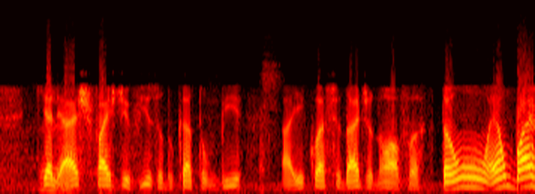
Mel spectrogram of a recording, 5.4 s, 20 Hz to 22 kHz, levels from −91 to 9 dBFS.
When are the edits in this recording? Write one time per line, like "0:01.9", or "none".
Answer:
0:04.3

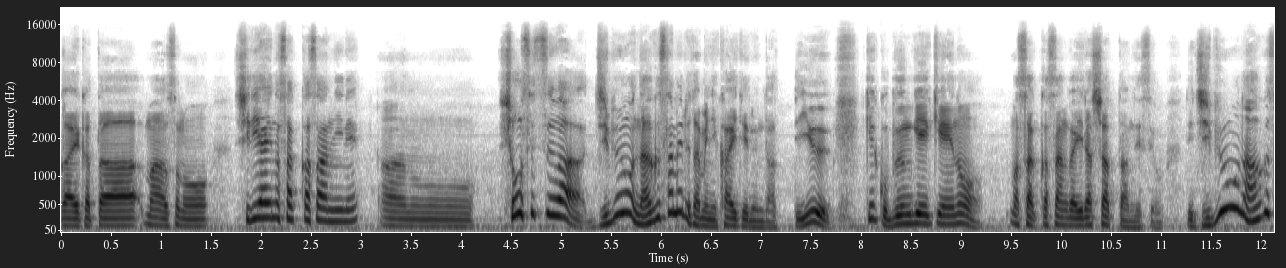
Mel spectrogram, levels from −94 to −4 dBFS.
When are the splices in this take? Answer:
0:03.1

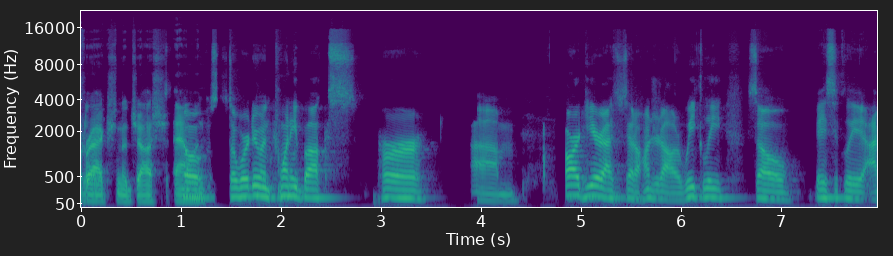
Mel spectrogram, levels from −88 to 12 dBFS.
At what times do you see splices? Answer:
0:01.5
0:04.7

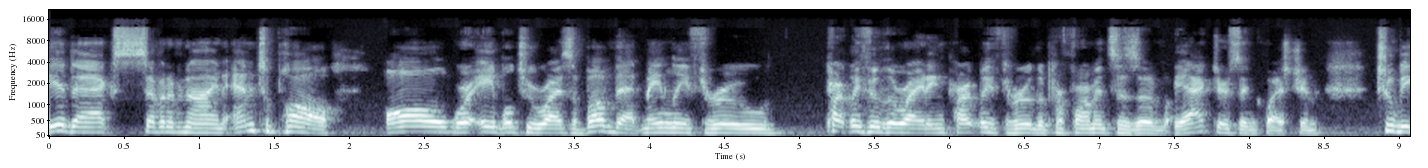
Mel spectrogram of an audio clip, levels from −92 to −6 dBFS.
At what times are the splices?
0:07.5

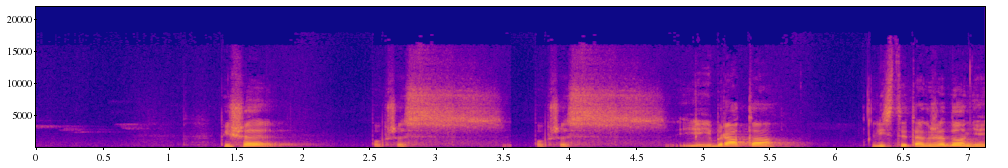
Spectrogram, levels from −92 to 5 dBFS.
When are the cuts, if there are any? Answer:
0:03.6

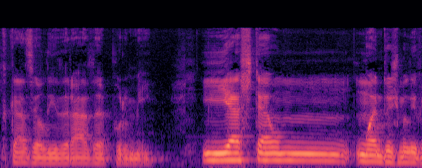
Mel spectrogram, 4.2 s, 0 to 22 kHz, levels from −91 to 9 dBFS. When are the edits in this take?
none

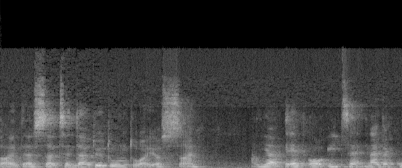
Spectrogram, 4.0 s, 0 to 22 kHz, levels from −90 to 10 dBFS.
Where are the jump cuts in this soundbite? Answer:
0:02.9

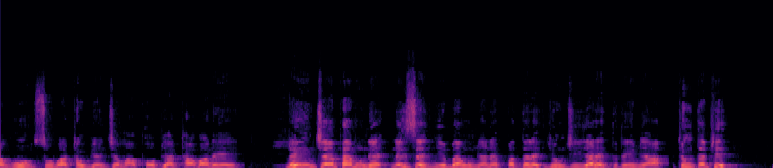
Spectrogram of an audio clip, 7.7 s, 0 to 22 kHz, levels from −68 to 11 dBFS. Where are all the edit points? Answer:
0:02.4
0:06.7

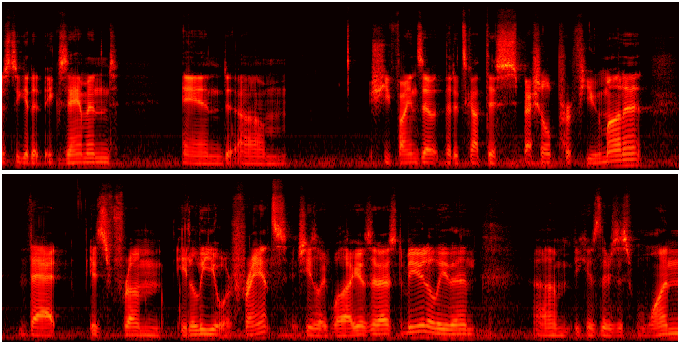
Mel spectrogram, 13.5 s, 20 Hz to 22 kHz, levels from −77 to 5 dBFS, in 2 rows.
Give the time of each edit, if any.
none

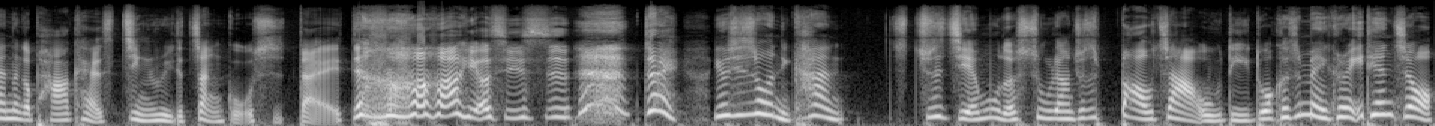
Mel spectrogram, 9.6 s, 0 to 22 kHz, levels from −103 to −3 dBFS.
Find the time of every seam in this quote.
none

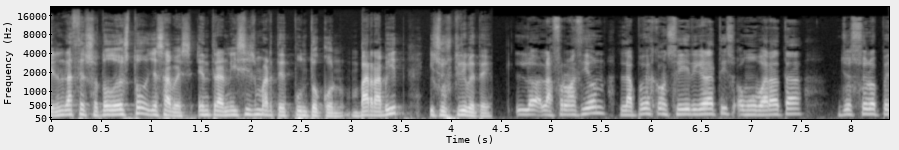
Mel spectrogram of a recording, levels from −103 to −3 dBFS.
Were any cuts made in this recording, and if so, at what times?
0:05.6

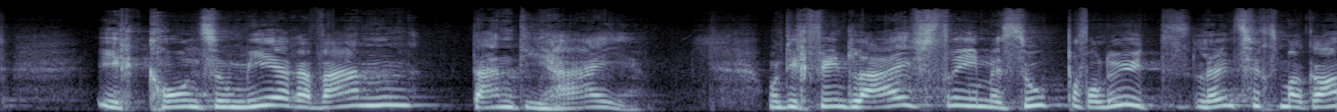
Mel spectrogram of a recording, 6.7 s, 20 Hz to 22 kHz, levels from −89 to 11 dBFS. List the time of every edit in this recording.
0:05.4

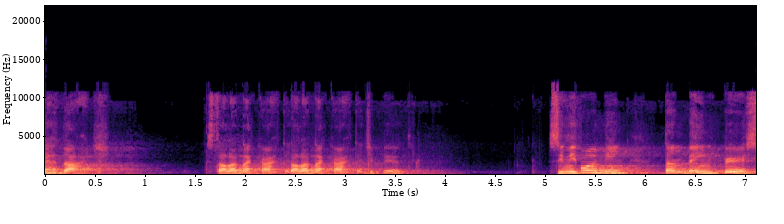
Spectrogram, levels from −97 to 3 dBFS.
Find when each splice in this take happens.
0:02.5
0:04.2
0:05.4

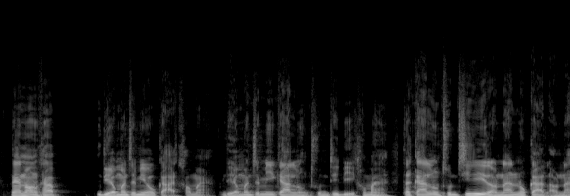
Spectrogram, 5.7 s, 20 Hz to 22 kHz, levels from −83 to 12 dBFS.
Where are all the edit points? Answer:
0:02.1
0:04.0

